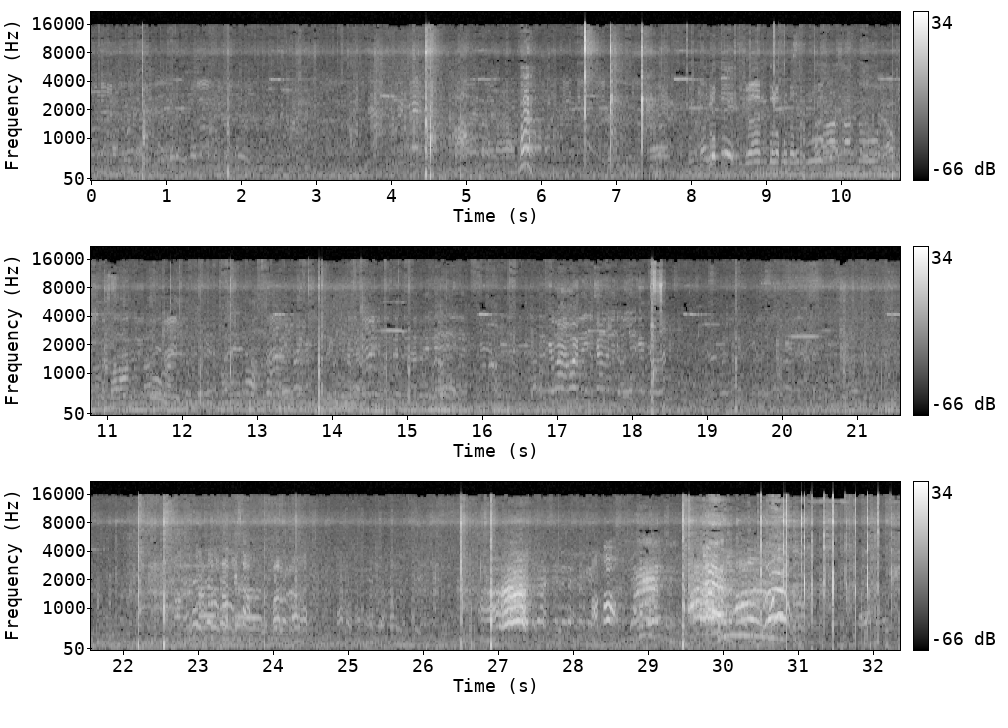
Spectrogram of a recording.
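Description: Volleyball being played: sharp slaps of hands striking the ball every few seconds, over the chatter of players and spectators. The voices swell into louder calls near the end.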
